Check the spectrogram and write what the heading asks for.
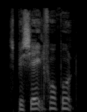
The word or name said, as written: specialforbund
